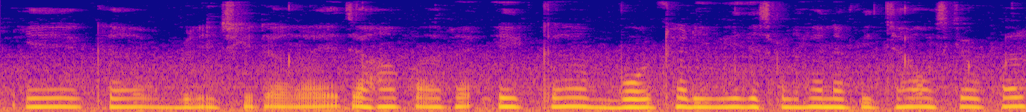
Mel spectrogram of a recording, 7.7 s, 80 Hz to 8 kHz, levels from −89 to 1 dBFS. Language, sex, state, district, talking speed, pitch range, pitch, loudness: Hindi, female, Bihar, Gaya, 130 wpm, 215-225 Hz, 220 Hz, -14 LUFS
